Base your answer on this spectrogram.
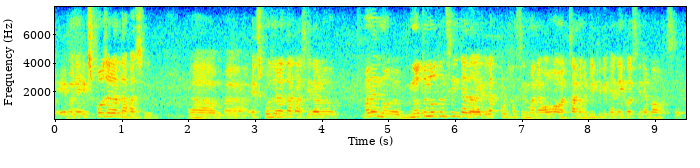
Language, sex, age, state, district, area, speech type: Assamese, male, 18-30, Assam, Nalbari, rural, spontaneous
